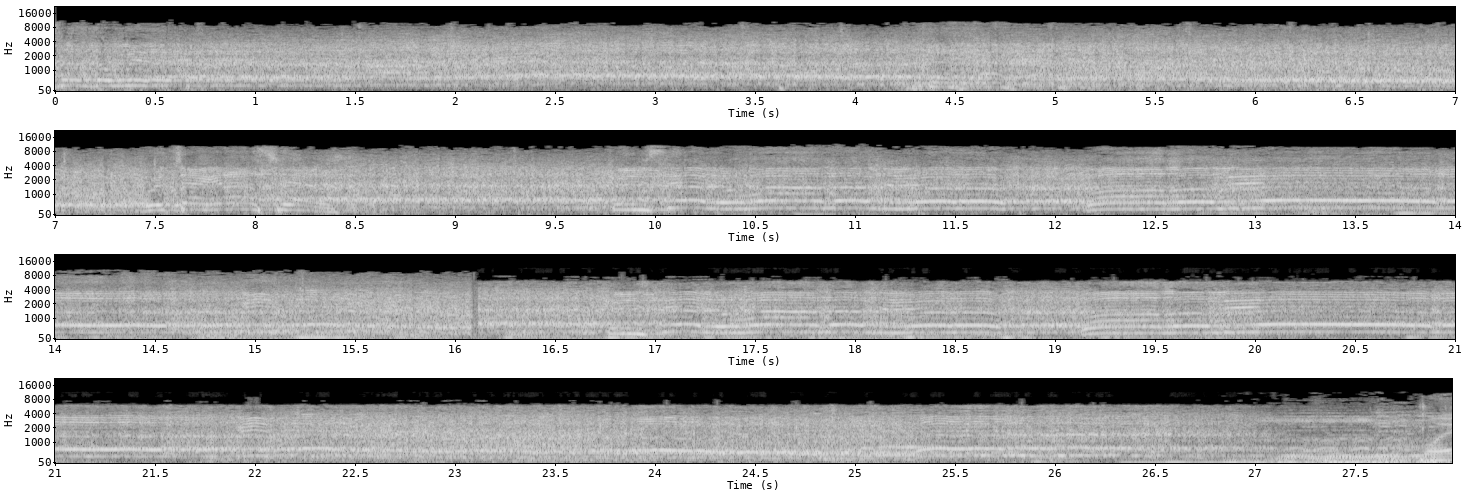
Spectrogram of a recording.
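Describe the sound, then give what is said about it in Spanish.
A loud stadium crowd at the Santiago Bernabéu roars and chants continuously as Cristiano Ronaldo comes out onto the stage, many voices rising and falling together in rhythmic waves of cheering for the full length, with no pauses. “Escuchemos lo, que se vivió en el Santiago Bernabéu cuando Cristiano Ronaldo salió a tarima, el todopoderoso hoy Cristiano Ronaldo.”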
